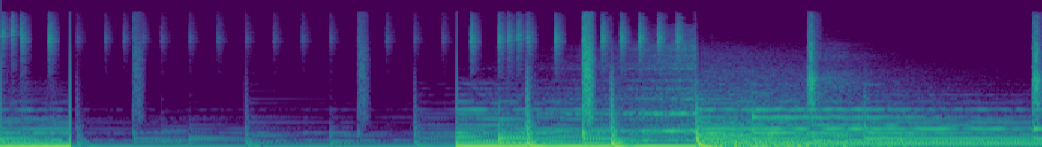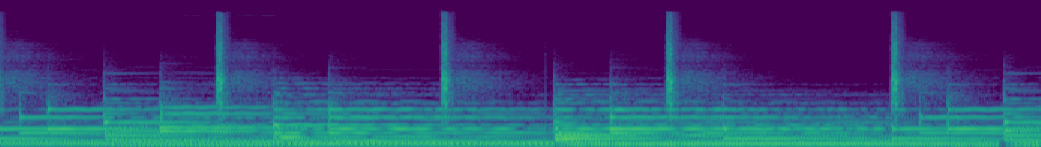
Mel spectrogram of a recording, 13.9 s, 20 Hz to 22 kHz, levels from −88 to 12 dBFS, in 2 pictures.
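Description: From 0.47 to 3.04 s, one stereo channel has likely been inverted in polarity, so material shared by both sides cancels when summed to mono. This is the one channel inverted fault: the centred sound falls by about 25 dB, leaving only a faint residue of the channel differences.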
